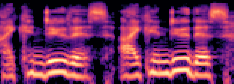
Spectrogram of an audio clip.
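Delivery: murmuring. Narrator repeats a mantra while climbing down ladders: murmured. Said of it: "I murmured".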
